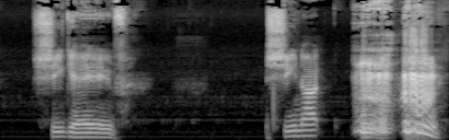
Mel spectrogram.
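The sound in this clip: Someone with an irritated throat clears it, two harsh, raspy bursts near the end, preceded by short voiced sounds with gaps of silence.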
